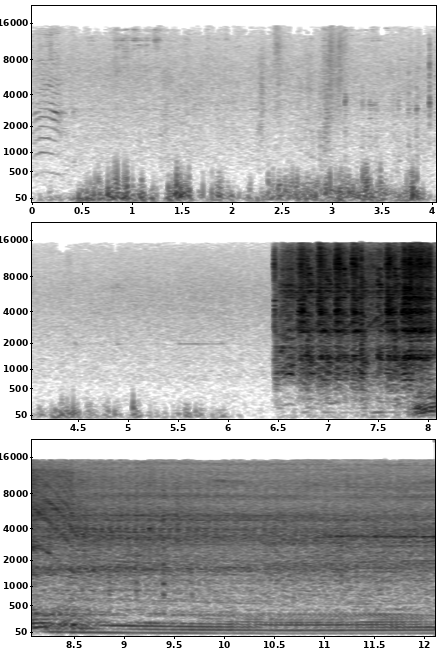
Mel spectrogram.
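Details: Honda Civic after fuel-pump banjo bolt leak fixed, new seals fitted, old spark plugs in for a Seafoam treatment: some clatter, cranks, catches quickly and settles into steady, even idle with no knocks or misses.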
